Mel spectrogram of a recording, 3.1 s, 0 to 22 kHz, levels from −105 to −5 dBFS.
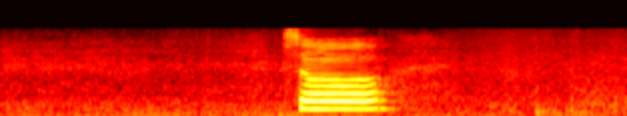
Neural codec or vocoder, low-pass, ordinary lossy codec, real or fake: codec, 16 kHz, 4 kbps, FunCodec, trained on Chinese and English, 50 frames a second; none; none; fake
